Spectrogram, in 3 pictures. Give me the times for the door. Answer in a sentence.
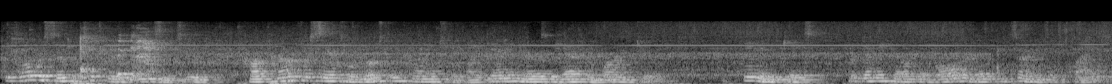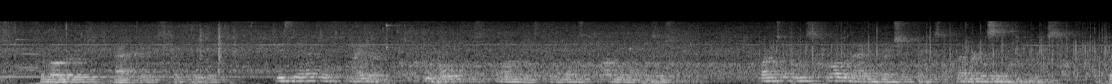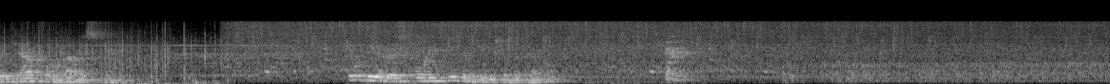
The door can't be heard in this clip.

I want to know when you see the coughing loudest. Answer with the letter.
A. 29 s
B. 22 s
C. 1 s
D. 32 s
C.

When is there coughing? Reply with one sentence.
The coughing can be heard from 0.1 to 1.6 s and from 28.1 to 29.2 s.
